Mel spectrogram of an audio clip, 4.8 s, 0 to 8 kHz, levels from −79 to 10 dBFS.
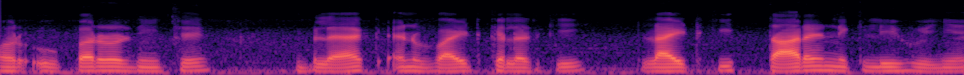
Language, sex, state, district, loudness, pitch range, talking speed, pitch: Hindi, male, Haryana, Rohtak, -22 LUFS, 110-120 Hz, 185 wpm, 115 Hz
